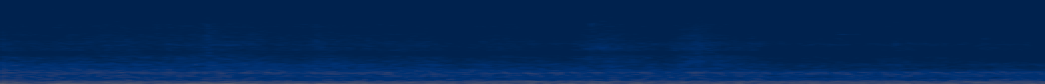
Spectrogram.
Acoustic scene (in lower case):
residential area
